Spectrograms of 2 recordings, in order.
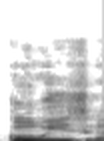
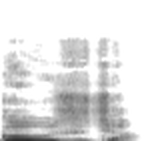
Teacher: goes 할 때 es는 is 발음을 내지 않고 그냥 z 발음만 합니다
